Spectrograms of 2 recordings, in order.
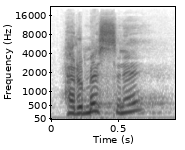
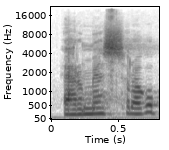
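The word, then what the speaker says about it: Hermès: 가지고 제 아내에게 어 이거 헤르메스 이야기했더니 제 아내가 말했습니다 여보 이것은 부로 에르메스라고 발음을 해야 돼요 솔직히 조금 자존심이 상했습니다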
